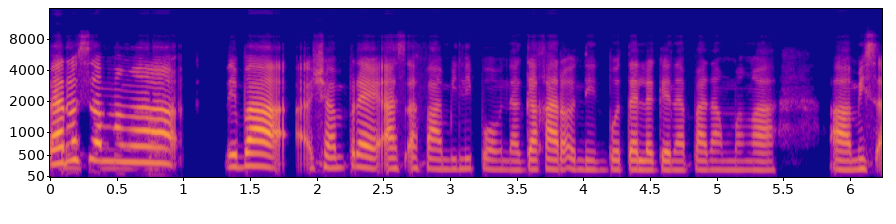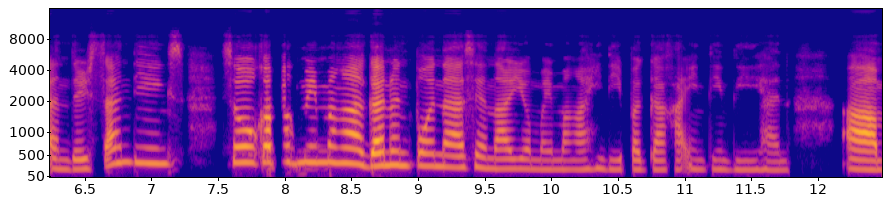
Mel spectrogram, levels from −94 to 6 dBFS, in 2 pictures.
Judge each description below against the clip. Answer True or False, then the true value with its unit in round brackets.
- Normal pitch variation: False (8.1 semitones)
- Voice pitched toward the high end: True (215 Hz)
